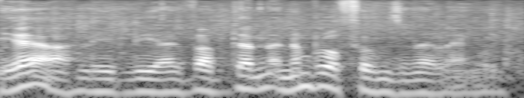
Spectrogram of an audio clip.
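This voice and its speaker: Someone talks at a very fast pace in a Punjabi accent. Music plays in the background. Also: man. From England. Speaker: film director. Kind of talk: interview. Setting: studio. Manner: halting, many fillers.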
